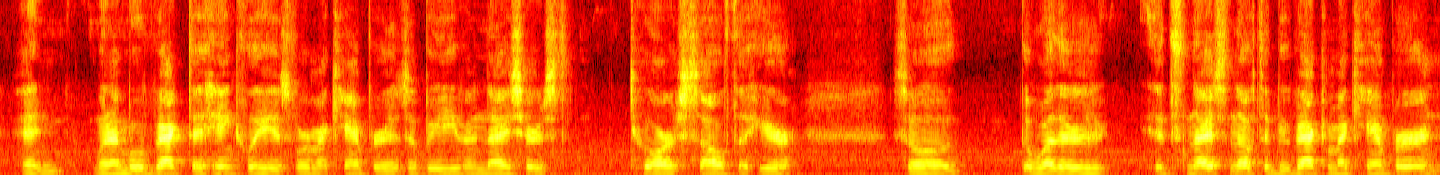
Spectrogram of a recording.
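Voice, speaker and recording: A man speaks at a moderate pace in a monotone, flat intonation. Light background noise can be heard. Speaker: vlogger. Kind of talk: casual vlog chat. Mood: calm, hopeful. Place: home room. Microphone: phone near.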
